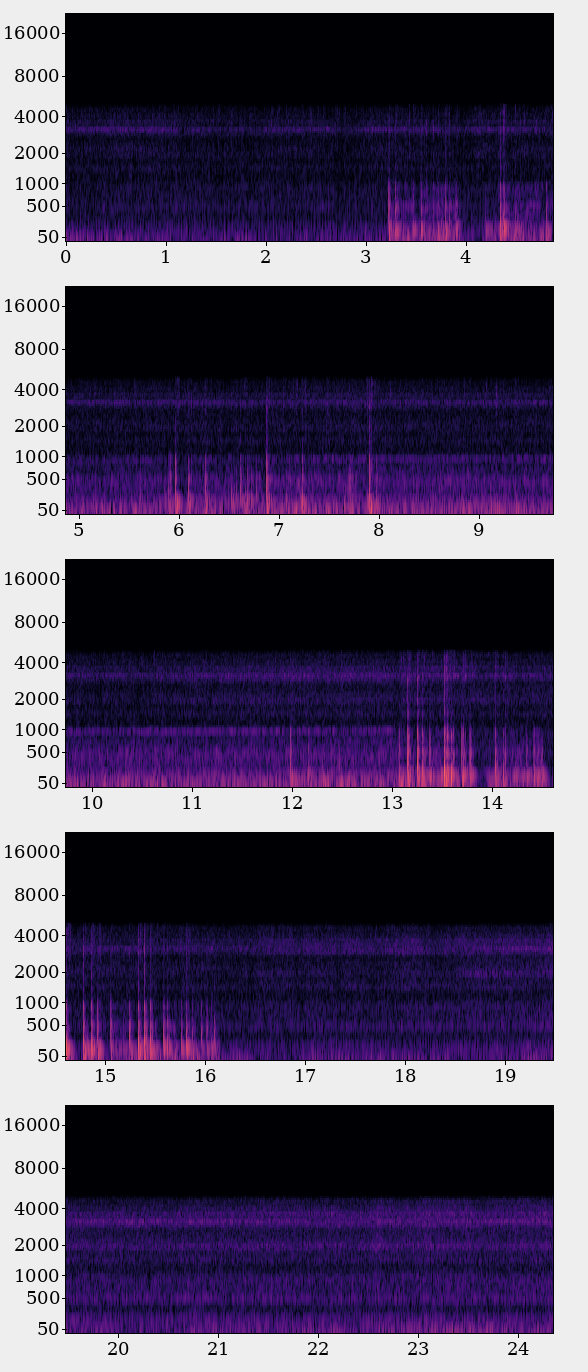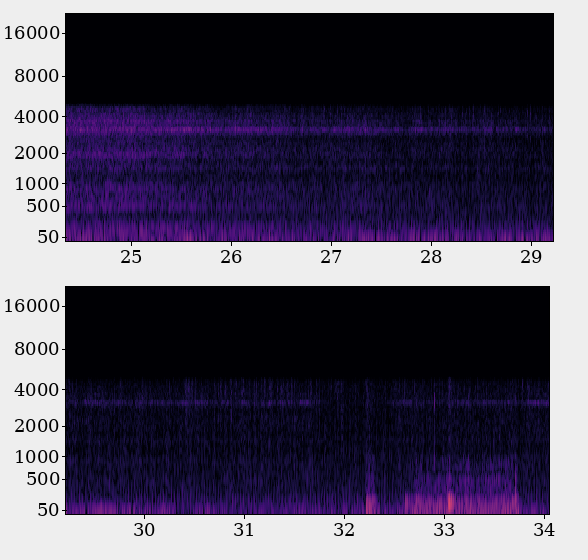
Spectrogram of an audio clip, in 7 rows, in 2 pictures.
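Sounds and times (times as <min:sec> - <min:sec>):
wind buffeting rumble: 0:03.1 - 0:16.3, 0:32.2 - 0:34.0.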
